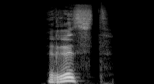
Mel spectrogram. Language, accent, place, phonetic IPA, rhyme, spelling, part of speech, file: German, Germany, Berlin, [ʁɪst], -ɪst, risst, verb, De-risst.ogg
- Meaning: second-person singular/plural preterite of reißen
